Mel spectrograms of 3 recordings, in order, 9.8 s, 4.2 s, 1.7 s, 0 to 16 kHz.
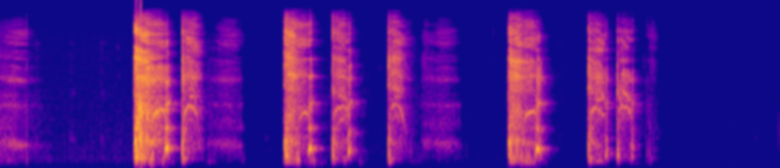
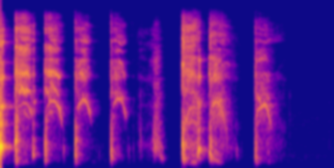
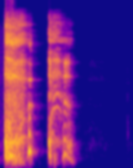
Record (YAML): three_cough_length: 9.8 s
three_cough_amplitude: 26028
three_cough_signal_mean_std_ratio: 0.29
cough_length: 4.2 s
cough_amplitude: 26028
cough_signal_mean_std_ratio: 0.31
exhalation_length: 1.7 s
exhalation_amplitude: 26028
exhalation_signal_mean_std_ratio: 0.43
survey_phase: beta (2021-08-13 to 2022-03-07)
age: 65+
gender: Female
wearing_mask: 'No'
symptom_cough_any: true
symptom_runny_or_blocked_nose: true
symptom_fatigue: true
symptom_fever_high_temperature: true
symptom_headache: true
symptom_change_to_sense_of_smell_or_taste: true
symptom_loss_of_taste: true
symptom_onset: 4 days
smoker_status: Ex-smoker
respiratory_condition_asthma: false
respiratory_condition_other: false
recruitment_source: Test and Trace
submission_delay: 1 day
covid_test_result: Positive
covid_test_method: ePCR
